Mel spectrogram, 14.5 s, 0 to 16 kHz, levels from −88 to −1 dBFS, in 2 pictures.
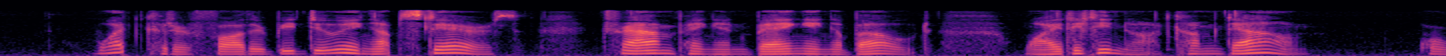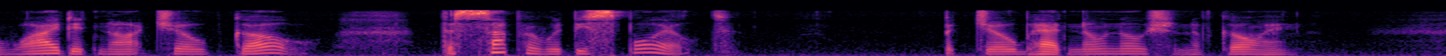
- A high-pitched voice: No, medium, 160 Hz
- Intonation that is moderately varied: Yes, average, 3.4 semitones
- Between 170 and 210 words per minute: No, average, 150 wpm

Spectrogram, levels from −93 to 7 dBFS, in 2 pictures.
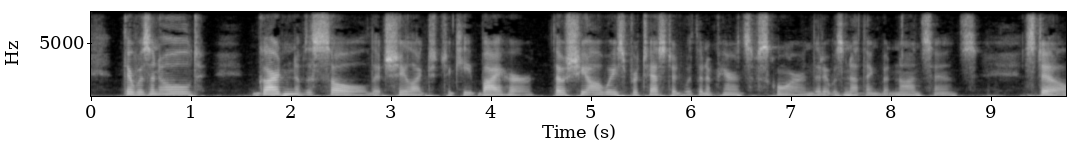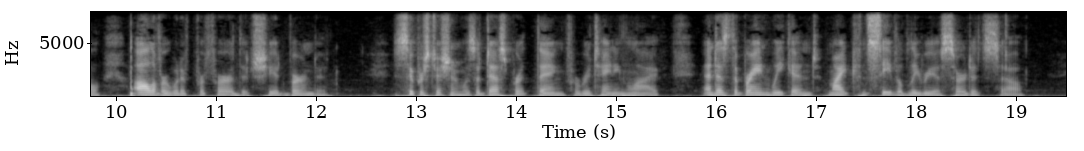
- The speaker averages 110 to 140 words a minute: No, average, 175 wpm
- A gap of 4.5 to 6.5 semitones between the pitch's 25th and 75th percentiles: Yes, average, 5.3 semitones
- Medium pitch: Yes, medium, 150 Hz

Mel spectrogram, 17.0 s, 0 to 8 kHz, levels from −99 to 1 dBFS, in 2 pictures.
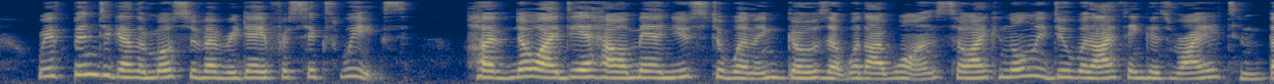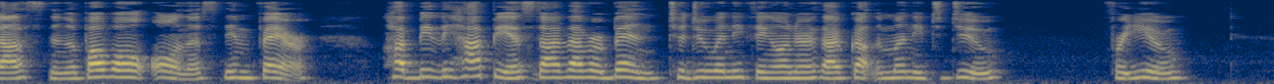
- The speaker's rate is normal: No, fast, 225 wpm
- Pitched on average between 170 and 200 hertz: No, high, 230 Hz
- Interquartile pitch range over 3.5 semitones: No, narrow, 2.4 semitones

